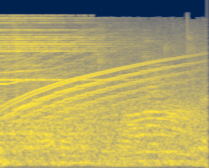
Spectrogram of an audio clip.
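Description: A comic sound effect: a whistle-like tone gliding steadily upward for about two seconds, laid over the eating scene.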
